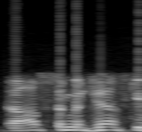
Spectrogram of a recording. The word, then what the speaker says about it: Majeski: Do I have it right? You got it. Austin Majeski. Once you learn how to say it, don't look how it's spelled again, because it'll confuse you.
